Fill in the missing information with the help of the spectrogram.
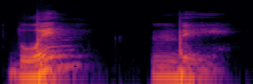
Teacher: U es una vocal cerrada y E es una vocal abierta.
